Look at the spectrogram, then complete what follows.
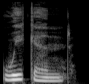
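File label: "weekend", English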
